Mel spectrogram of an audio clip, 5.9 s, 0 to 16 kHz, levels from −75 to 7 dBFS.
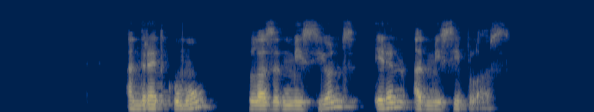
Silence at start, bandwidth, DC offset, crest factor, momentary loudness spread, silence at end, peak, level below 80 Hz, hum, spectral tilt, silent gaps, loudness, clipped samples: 1.25 s; 8 kHz; under 0.1%; 20 dB; 13 LU; 0.85 s; -6 dBFS; -64 dBFS; none; -6 dB/octave; 2.18-2.48 s, 3.63-3.73 s; -24 LUFS; under 0.1%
